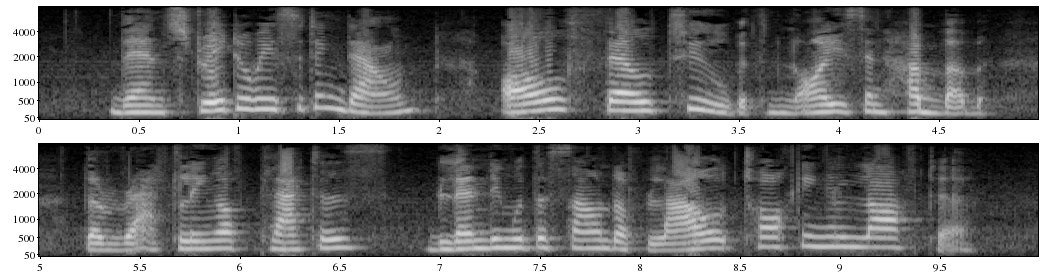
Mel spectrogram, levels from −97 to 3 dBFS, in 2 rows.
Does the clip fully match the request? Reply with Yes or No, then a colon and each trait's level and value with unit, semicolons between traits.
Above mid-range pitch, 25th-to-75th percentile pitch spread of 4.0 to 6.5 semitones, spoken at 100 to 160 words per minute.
Yes: high, 215 Hz; average, 4.4 semitones; average, 145 wpm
